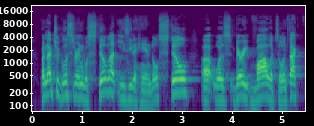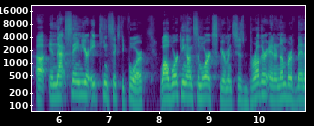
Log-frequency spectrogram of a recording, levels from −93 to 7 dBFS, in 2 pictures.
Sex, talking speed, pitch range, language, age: male, 185 wpm, 145-185 Hz, English, 30-49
